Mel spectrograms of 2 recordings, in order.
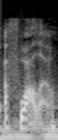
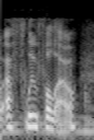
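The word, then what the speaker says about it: Afualo: They even tried to come for Drew Aallo. Yeah, Drew. The queen of Tik Tok clapbacks. One of the guys purposely mispronounced her last name, calling her Drew a fluo like it was some kind of joke.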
